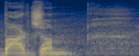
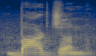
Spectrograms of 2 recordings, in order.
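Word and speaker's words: burgeon: বার্গিয়ন এটা কিন্তু বার্গিয়ন না এটা হবে বারজন এটা হবে বারজন বি ইউ আর জিইও এন বি ইউ আর জিই ও এন বারজন বি ইউ আর জিইও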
